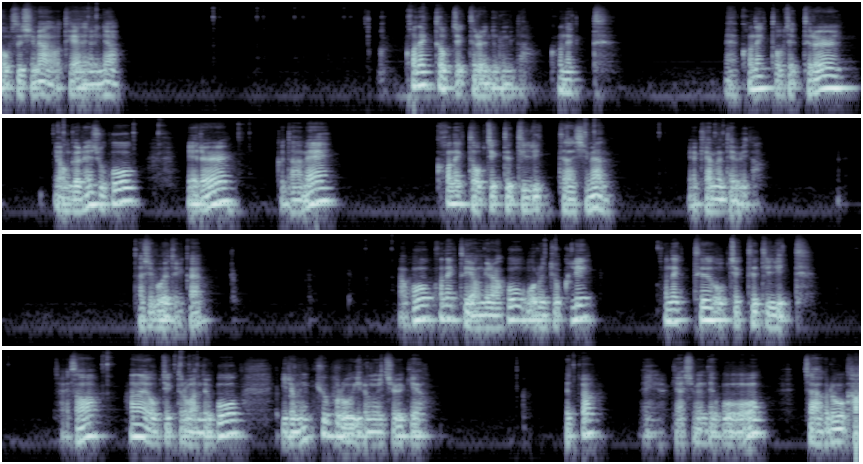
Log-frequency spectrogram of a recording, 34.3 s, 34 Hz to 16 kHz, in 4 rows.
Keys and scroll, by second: 18.9 ctrl+z, 20.5 ctrl+z, 29.1 b.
